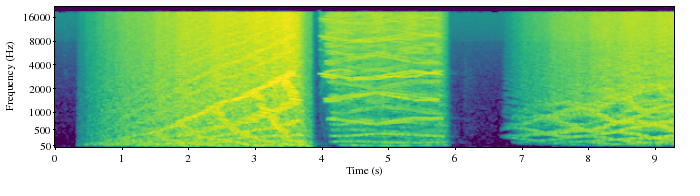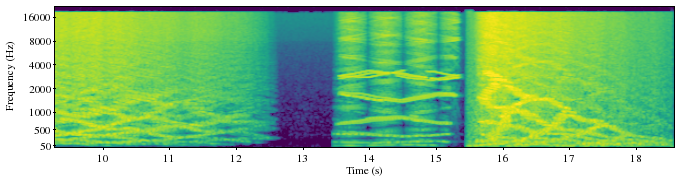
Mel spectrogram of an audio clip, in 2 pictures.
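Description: A sonified colour image: dense synthetic tones with criss-crossing pitch sweeps alternate with steadier stacked, wavering tones, separated by brief silences. The sound pans from left to right and back as the colour changes, with blue given a different panning.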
